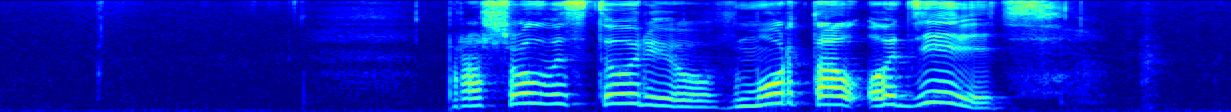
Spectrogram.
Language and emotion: Russian, positive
